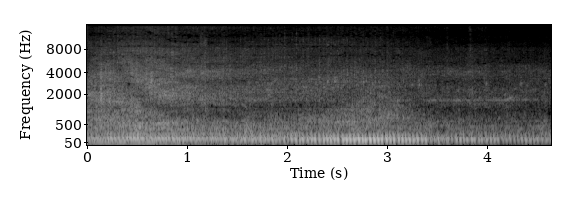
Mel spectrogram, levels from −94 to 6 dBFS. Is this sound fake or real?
real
